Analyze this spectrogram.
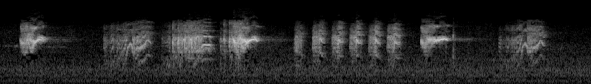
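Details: Long-tailed glossy starling calling at Oyster Creek, Coast Road, The Gambia: harsh, grating squawks mixed with a few clear whistled notes, including a quick chattering run of short bursts; little else is heard.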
